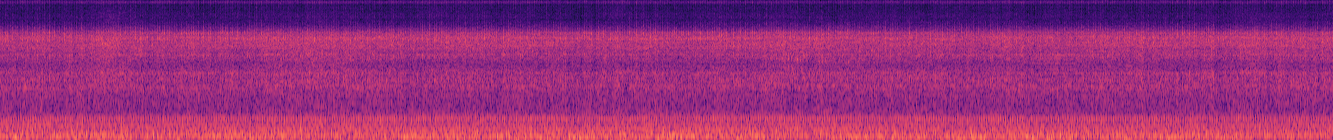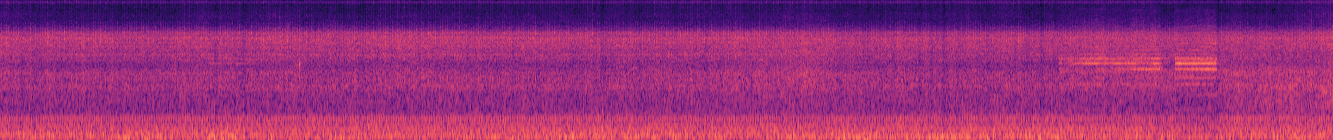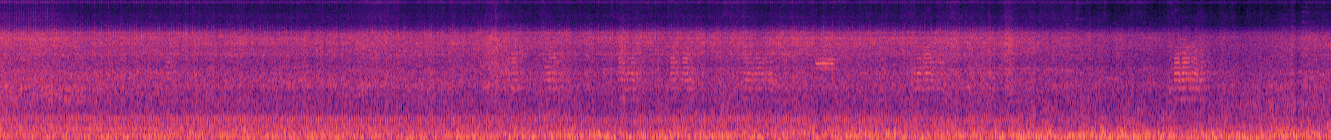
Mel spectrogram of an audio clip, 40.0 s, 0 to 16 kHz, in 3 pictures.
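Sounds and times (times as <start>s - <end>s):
motorcycle engine running: 0.0s - 39.9s
wind and road noise: 0.0s - 39.9s
vehicle horn toot: 23.9s - 25.7s, 32.1s - 35.2s, 35.8s - 36.3s, 38.4s - 38.8s.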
